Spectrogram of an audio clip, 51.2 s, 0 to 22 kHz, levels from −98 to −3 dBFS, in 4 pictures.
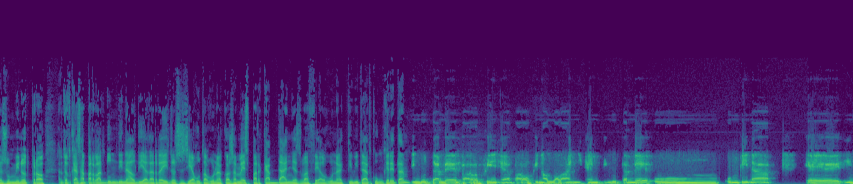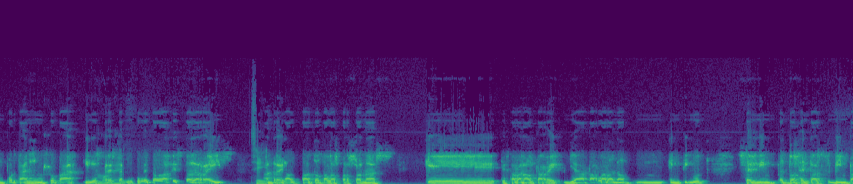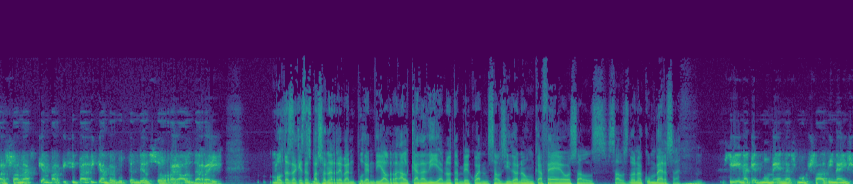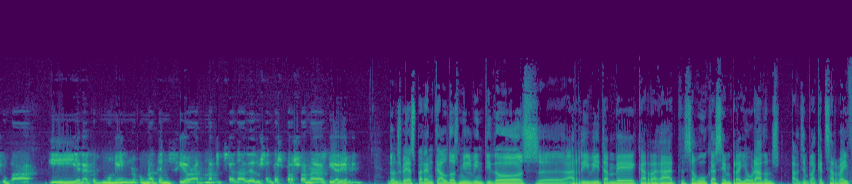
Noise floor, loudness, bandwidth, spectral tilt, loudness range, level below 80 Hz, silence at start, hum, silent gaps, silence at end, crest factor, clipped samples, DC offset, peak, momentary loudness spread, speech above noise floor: -60 dBFS; -26 LUFS; 12 kHz; -6.5 dB/octave; 2 LU; -42 dBFS; 0 s; none; none; 0 s; 12 dB; under 0.1%; under 0.1%; -14 dBFS; 6 LU; 34 dB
